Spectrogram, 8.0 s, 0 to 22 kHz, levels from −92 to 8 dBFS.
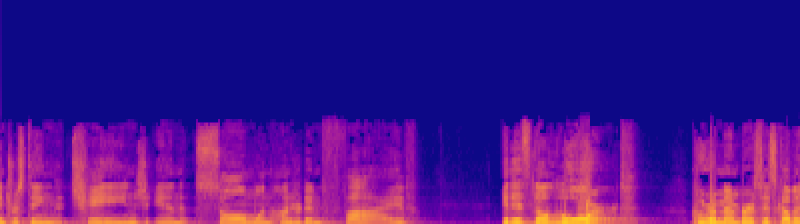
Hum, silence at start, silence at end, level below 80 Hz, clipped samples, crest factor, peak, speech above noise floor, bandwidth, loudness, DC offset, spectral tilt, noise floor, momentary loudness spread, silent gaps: none; 0 s; 0 s; -50 dBFS; 0.1%; 14 dB; 0 dBFS; 47 dB; 10.5 kHz; -14 LUFS; under 0.1%; -6 dB/octave; -60 dBFS; 16 LU; none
